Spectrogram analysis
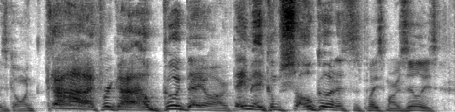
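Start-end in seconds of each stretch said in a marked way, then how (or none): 0.4-3.4 put-on excited raving, slower. Recounting his buddy eating subs in the car, imitating a friend's excited raving. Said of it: "he's punching the steering wheel".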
